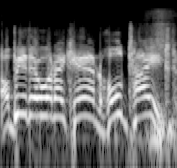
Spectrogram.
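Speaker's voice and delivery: very high-pitched hollered call. Voicing Orson Calder calling out to allies mid-fight: hollering. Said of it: "he just hollers out".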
